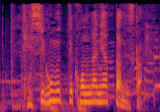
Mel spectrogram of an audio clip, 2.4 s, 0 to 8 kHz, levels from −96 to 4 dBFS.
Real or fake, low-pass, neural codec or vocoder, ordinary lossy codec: real; 7.2 kHz; none; MP3, 32 kbps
